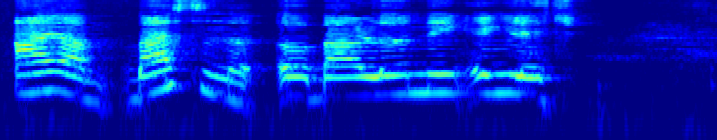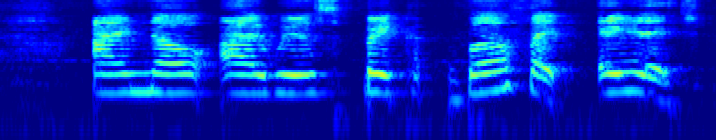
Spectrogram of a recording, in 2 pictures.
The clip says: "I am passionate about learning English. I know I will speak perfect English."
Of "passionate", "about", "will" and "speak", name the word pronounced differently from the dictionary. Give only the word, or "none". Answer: passionate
